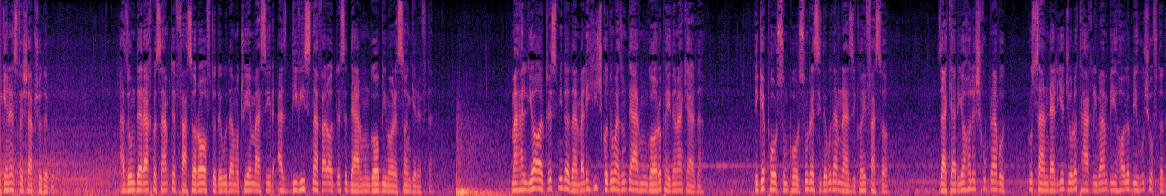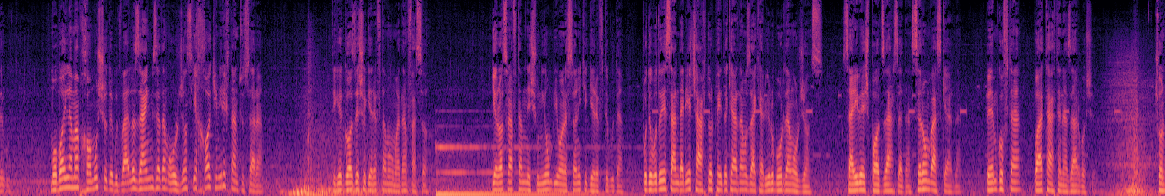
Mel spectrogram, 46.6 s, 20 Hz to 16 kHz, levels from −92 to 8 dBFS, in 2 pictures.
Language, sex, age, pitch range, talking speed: Persian, male, 30-49, 115-140 Hz, 145 wpm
